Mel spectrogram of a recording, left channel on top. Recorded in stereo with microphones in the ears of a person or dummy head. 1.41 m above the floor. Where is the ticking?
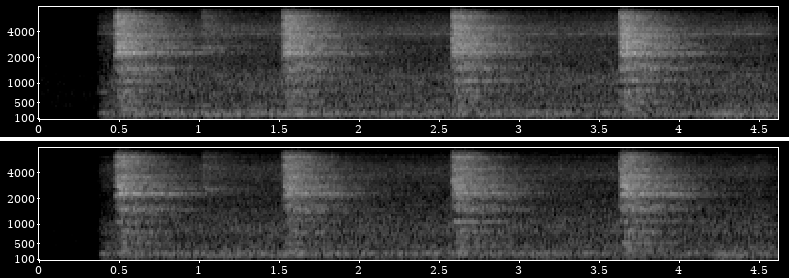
25° left (ahead or behind), 1.6 m.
